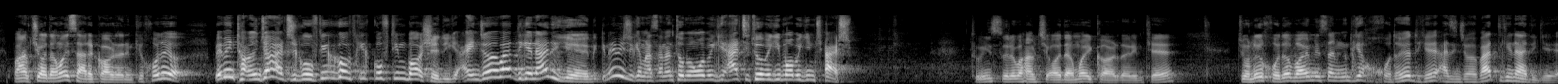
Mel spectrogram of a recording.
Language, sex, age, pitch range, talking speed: Persian, male, 30-49, 120-195 Hz, 220 wpm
